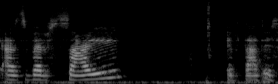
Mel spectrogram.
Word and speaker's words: Versailles: not as bready um or cake like as Versailles that is how you say it that one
